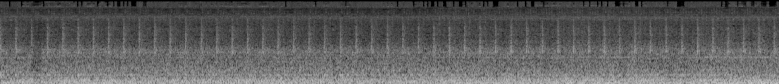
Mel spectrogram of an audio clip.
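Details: Jeep YJ 4.0 inline-six at rough idle with steady fast sharp ticking over the engine note; owner doubts it is a lifter, cause unknown.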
